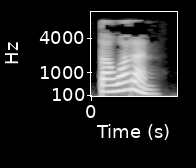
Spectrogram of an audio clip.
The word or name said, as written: tawaran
